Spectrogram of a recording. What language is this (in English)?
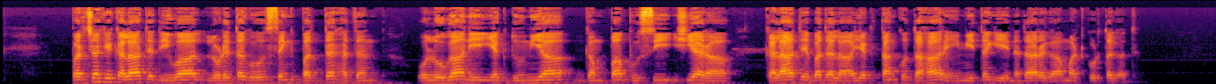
Eastern Balochi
